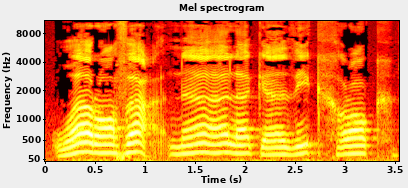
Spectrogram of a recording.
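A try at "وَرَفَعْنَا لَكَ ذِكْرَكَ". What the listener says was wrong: Ulangi lagi. Wa rafa'. Ainnya hadirkan dikit.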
